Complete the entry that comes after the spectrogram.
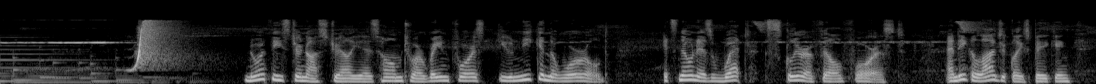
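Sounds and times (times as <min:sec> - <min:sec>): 
eastern whipbird whip-crack call: 0:01.3 - 0:02.0
speech: 0:02.4 - 0:10.9.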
